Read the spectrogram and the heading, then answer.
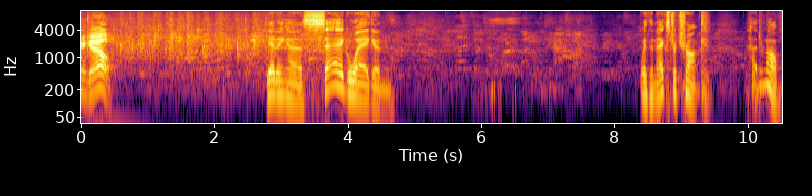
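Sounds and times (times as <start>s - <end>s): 
speech: 0.0s - 0.6s, 2.8s - 4.8s, 8.4s - 10.5s
audience applause: 0.0s - 4.7s
crowd noise: 0.0s - 10.5s.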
